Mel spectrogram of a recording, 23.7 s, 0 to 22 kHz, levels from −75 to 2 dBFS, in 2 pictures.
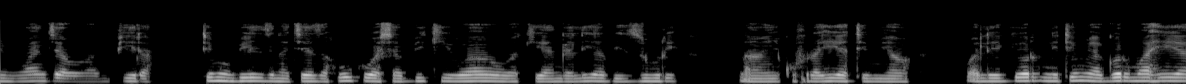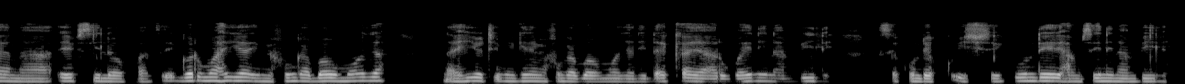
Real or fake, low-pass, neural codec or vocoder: real; 7.2 kHz; none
